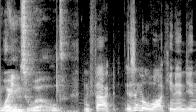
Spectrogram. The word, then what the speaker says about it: Milwaukee: Cooper's cameo in Wayne's World in fact isn't Milwaukee an Indian name yes Pete it is actually it's pronounced miliwake which is Algonquin for the good land and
